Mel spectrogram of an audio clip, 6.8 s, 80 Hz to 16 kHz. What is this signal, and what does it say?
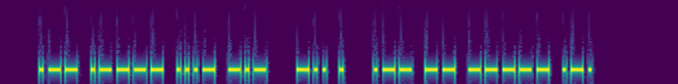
Morse code, heard as a keyed tone, about 28 wpm, 700 Hz. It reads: W1VK DE WM0R
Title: USA Callsign DE Callsign - 4 Characters - 28wpm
